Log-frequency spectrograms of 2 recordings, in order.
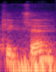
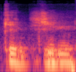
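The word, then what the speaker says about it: Q'eqchi': ¿Puedes hablar Kikche? ¿O cómo se dice? Kikchi.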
